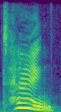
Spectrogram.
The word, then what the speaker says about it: tang: be pronounced longer longer that G will be pronounced with tang for example the tang is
